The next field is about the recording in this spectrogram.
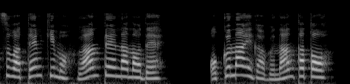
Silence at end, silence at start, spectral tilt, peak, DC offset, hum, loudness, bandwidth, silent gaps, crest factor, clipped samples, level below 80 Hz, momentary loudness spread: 0.2 s; 0 s; -2.5 dB/octave; -10 dBFS; under 0.1%; none; -25 LUFS; 12 kHz; none; 16 dB; under 0.1%; -60 dBFS; 9 LU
